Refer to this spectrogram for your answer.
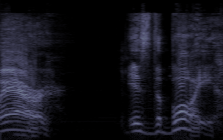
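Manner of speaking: very loud, high-pitched, carrying bellow. The narrator voices an unseen man calling out across a valley: bellowing man. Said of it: "And you hear a man bellow".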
